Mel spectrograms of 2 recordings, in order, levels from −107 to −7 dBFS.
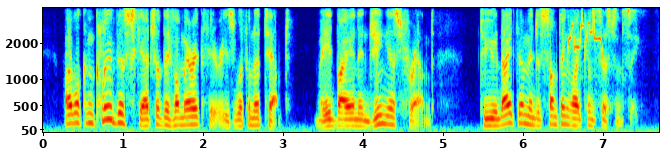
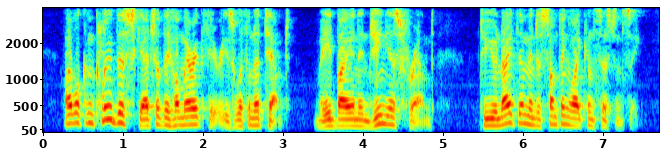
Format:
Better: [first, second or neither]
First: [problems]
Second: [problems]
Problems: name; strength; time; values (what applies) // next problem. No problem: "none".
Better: second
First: noise reduction (neural diffusion model UNIVERSE++)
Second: none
